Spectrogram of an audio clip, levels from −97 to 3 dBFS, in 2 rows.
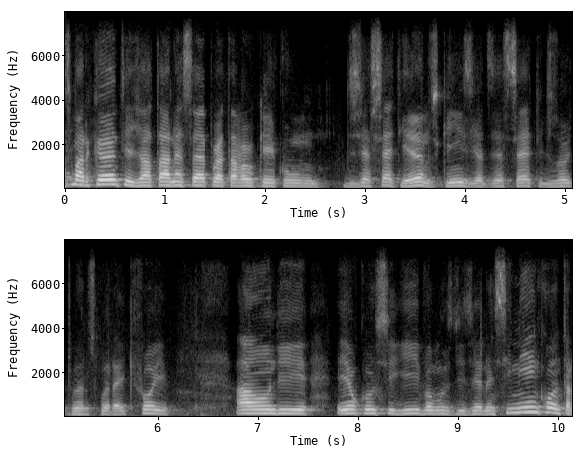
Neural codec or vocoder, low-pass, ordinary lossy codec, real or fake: none; 7.2 kHz; Opus, 32 kbps; real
